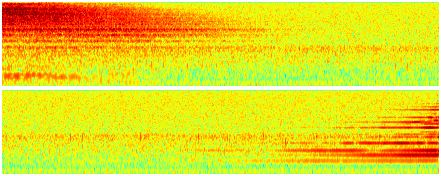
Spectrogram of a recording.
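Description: A music track fades out, leaving a few quiet seconds with a low steady hum and faint hiss, and the next track fades in near the end.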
